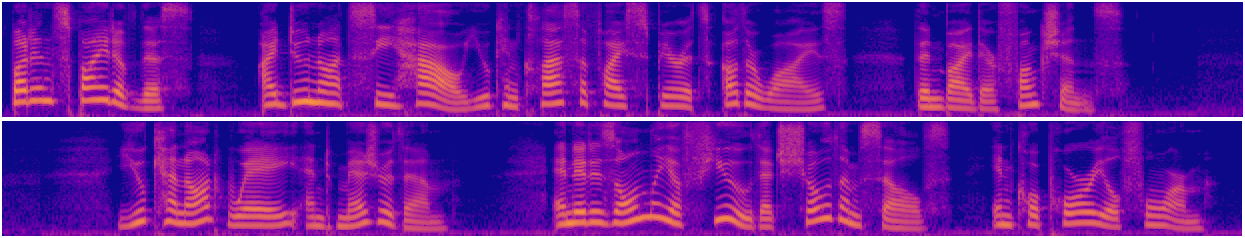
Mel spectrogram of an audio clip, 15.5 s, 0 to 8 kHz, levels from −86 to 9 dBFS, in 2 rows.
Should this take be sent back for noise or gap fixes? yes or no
no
